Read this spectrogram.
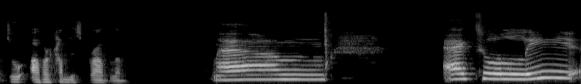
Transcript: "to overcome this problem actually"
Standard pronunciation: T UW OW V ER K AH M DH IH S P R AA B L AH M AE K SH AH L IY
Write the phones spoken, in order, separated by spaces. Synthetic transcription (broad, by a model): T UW OW V ER K AH M DH IH S P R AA B L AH M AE K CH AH L IY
